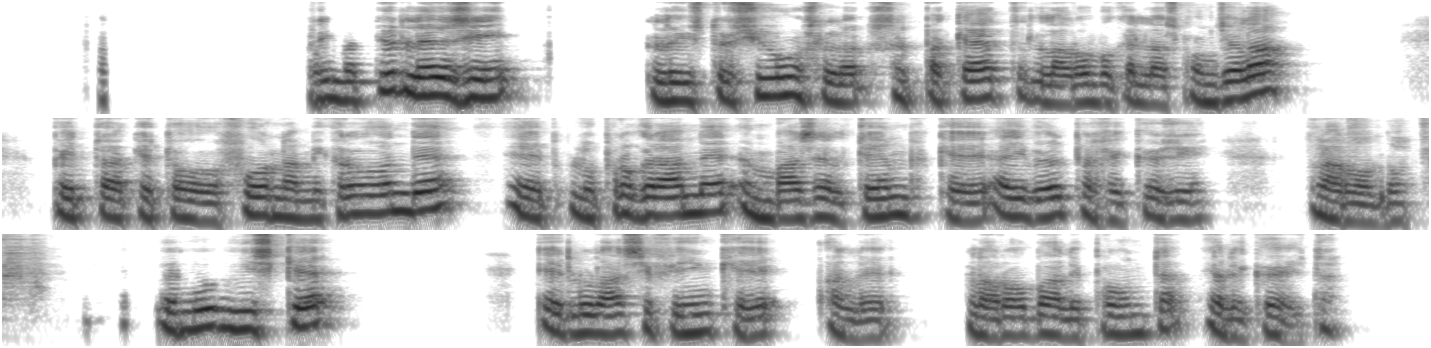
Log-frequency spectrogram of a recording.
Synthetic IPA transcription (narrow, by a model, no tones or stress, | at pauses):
pɾimat̪ːyd̪lɛzi | leist̪ɾusjuŋsselpakɛt̪laɾɔbakɛlaskond͡ʒela | pet̪aket̪ɔfoɾnamikɾoond̪e | elopɾoɡɾameʔəmbazealt̪ɛmpkeajvølpəɾfekøzi | laɾɔba | eluviske | elulasifiŋkʰe | ale | laɾɔbaalepɾont̪aealekøjt̪a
